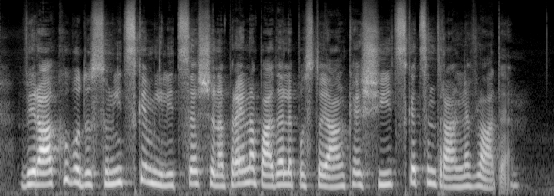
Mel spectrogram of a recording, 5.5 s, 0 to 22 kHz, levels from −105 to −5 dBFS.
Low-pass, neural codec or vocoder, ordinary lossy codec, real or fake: none; vocoder, 44.1 kHz, 128 mel bands, Pupu-Vocoder; none; fake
